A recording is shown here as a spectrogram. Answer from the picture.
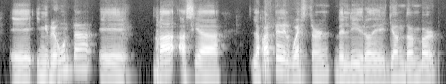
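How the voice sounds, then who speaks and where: A man's fairly high pitch with a dark, mellow tone, ordinary pitch variation, a very slow pace, and a Chilean accent. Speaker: book club member. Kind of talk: book club discussion.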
